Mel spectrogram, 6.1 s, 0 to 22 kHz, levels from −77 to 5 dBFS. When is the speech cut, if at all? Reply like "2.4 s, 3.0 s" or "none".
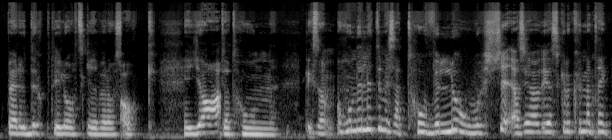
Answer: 1.2 s, 1.9 s, 2.2 s, 3.0 s

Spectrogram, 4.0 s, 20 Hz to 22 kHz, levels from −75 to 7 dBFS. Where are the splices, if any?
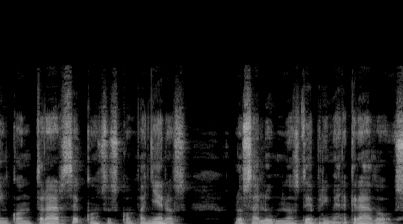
none

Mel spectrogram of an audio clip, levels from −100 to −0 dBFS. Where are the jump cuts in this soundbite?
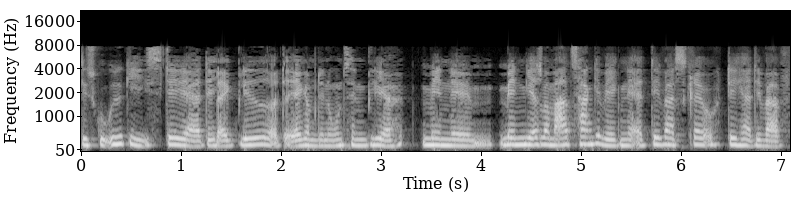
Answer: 1.3 s, 2.0 s, 4.6 s, 5.9 s

